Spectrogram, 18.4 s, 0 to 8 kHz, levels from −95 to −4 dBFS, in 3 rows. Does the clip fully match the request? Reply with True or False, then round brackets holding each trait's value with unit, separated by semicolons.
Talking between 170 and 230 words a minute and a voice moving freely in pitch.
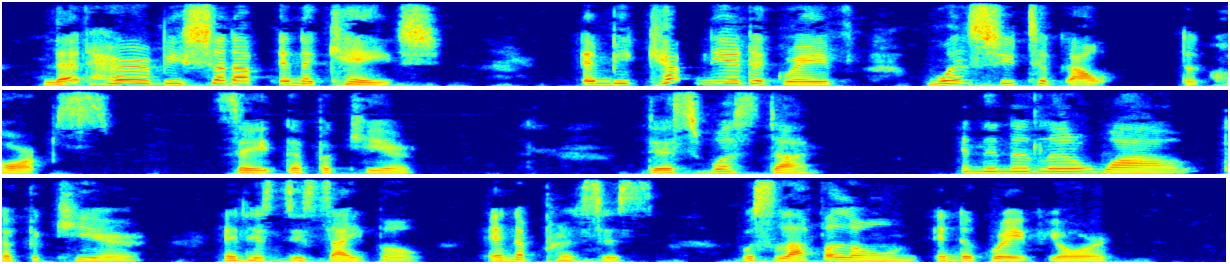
False (145 wpm; 5.7 semitones)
